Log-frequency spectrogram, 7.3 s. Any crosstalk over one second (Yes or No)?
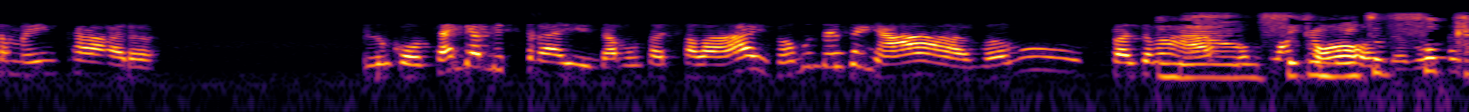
Yes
